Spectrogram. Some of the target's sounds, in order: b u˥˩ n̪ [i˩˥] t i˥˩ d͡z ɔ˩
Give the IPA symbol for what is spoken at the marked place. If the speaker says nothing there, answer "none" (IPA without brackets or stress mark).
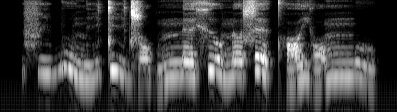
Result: i˩˥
